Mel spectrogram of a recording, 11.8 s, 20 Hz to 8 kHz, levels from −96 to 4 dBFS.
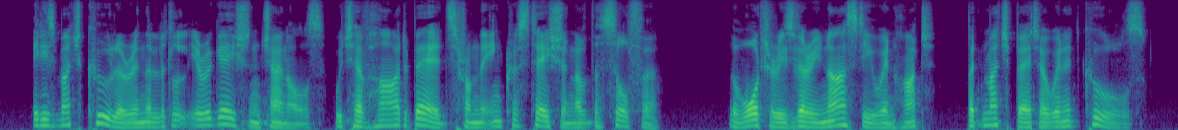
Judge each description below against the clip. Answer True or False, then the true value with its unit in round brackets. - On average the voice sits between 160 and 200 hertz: False (110 Hz)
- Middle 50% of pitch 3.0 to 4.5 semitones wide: False (5.1 semitones)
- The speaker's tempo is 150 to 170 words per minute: True (165 wpm)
